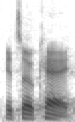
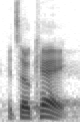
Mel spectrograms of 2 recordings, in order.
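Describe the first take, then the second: First: Said in the usual way. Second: Firmer comfort. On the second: Shown as a demonstration. Pastor voicing a comforter's words, louder and firmer. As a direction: say it again louder, more insistent. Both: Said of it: "we're gonna get through this".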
